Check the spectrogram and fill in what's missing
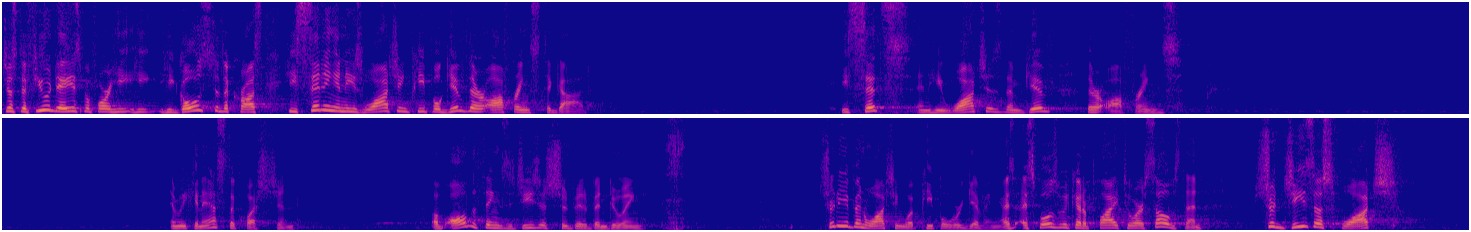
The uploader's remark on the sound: Sermon preached on Sunday, August 25, 2019, at Our Savior Lutheran Church in Birmingham, AL.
